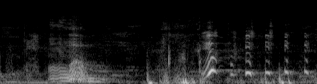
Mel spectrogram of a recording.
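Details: A Miniature Bull Terrier makes drawn-out, wavering whines, trying to say 'mama' as a person repeatedly coaxes 'say mama'.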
